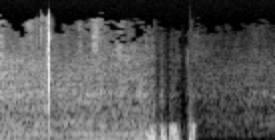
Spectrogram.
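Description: Steady low hum of a room fan or air-conditioning unit, with a sharp click and a few knocks from the camera being picked up and handled. The hum stops abruptly about one and a half seconds in, leaving faint room tone.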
